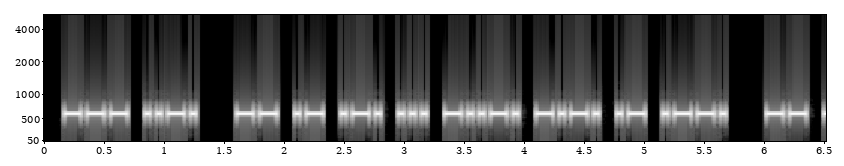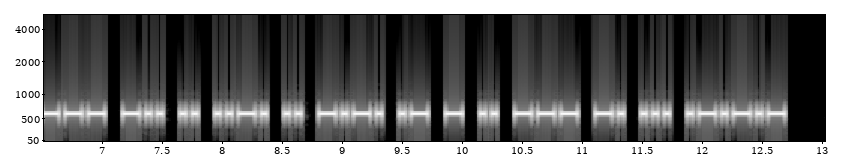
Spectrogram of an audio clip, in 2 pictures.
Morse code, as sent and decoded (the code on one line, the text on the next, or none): --- ..-. / -- .- .-. ... -..-. -.-. .- .--. / -- --- -.. .. ..-. .. -.-. .- - .. --- -. ... .-.-.-
OF MARS/CAP MODIFICATIONS.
